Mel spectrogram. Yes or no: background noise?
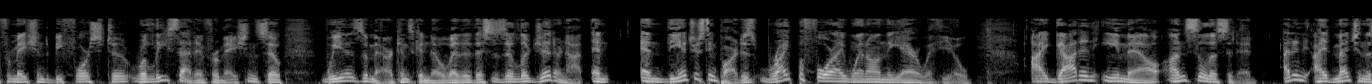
no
